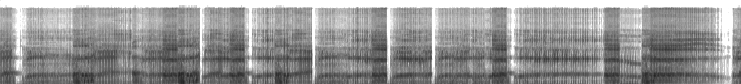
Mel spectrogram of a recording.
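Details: Long run of about a dozen voiced, croaking belches in quick succession with brief pauses, from the animated character Talking Ben; repeated burping.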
